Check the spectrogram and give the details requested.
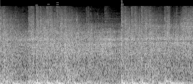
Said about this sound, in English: Kane heard Grant open up with his own blaster, and Zakat's Tokarev blazing.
